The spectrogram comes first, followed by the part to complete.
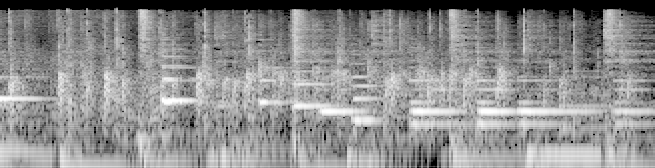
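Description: Live jazz quartet of saxophone, piano, double bass and drums playing: drum and cymbal strikes over a stepping bass line, with short melody notes in the middle register.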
